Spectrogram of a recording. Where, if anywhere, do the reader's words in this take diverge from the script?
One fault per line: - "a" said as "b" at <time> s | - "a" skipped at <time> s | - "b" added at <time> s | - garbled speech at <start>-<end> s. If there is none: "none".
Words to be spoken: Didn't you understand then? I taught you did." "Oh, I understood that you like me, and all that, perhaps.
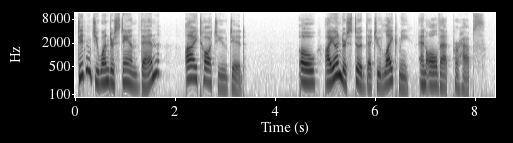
none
